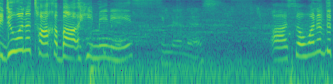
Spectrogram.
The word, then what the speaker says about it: Jimenez: Jimenez.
